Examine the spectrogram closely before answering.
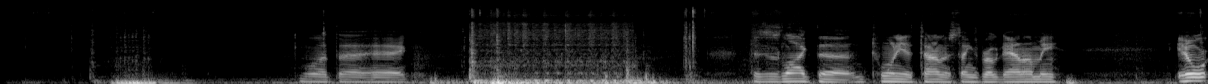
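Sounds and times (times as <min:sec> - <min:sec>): starter motor cranking engine: 0:04.7 - 0:06.5.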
